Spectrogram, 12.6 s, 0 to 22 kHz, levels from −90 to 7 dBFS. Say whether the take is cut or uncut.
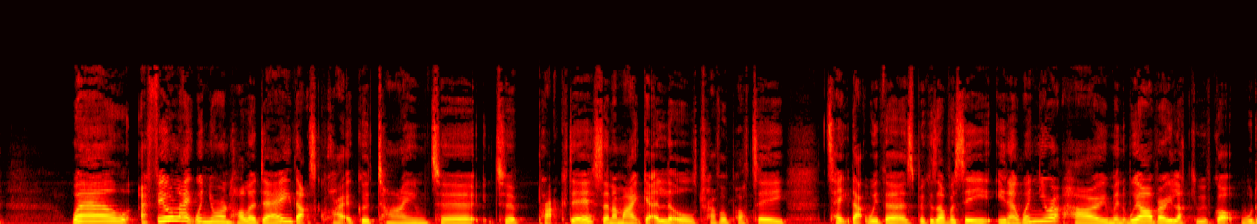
uncut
